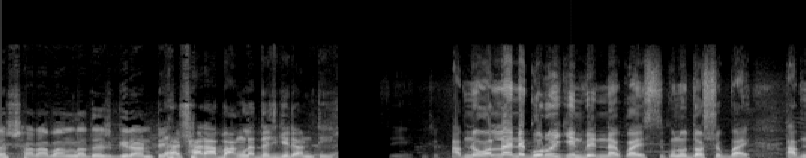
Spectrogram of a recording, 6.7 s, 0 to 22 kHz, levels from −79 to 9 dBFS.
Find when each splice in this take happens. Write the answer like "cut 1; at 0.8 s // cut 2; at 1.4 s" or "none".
cut 1; at 3.1 s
